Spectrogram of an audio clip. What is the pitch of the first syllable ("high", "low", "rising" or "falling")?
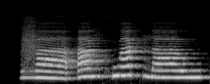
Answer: low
